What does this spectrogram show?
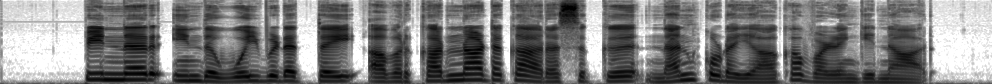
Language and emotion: Tamil, neutral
